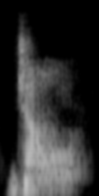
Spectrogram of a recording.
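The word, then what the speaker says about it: joule: for instance there is an energy unit called a jowl which is equal to 10 million ergs jow is spelled j u l e this unit is derived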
